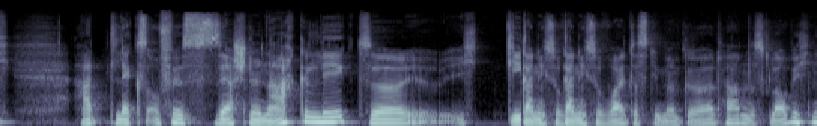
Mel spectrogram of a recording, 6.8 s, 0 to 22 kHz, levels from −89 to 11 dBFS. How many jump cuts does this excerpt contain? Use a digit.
3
